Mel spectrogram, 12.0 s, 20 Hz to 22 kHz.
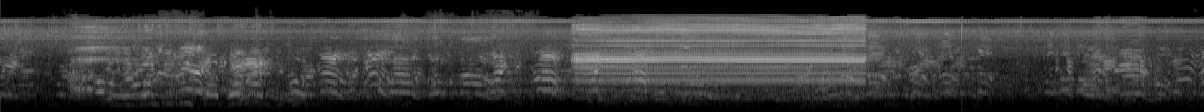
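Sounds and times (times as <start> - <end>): high-pitched horn blast: 5.7 - 8.7.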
